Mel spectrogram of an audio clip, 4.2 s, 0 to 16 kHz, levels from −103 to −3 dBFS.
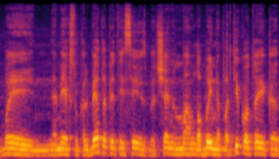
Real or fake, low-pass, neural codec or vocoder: real; 14.4 kHz; none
